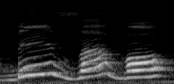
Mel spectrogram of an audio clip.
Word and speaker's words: bisavó: Bisavó, bisavó. Bisavó, escrita com S, pronúncia com Z.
